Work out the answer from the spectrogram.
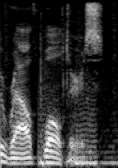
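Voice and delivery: ordinary talk, nothing marked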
